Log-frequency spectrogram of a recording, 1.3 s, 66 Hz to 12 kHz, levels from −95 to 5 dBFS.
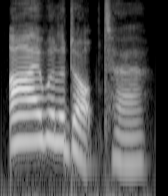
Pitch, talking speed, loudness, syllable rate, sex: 225 Hz, 190 wpm, -17 LUFS, 4.9 syllables/s, female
